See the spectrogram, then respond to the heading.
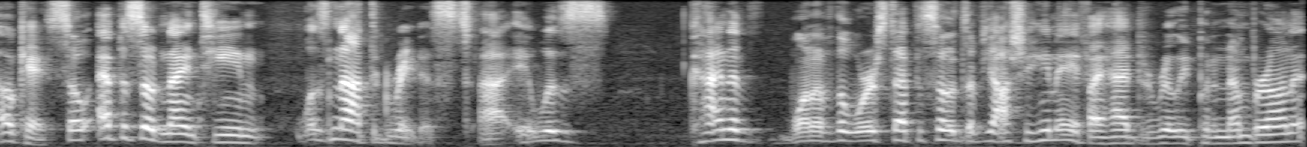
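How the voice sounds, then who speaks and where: Here a man speaks in a high pitch with lively intonation. His pace is fairly quick. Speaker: streamer and video editor. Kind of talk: casual live stream chat. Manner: halting.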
